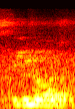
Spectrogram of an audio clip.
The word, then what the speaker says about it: Sylow: आपके लिए देखिए सिलोज, जिसे आप साइलो बोलते हैं, है ना, बट साइलो होता नहीं, प्रोनाउंसिएशन इनका सिलो है, CSEELO, सिलो।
